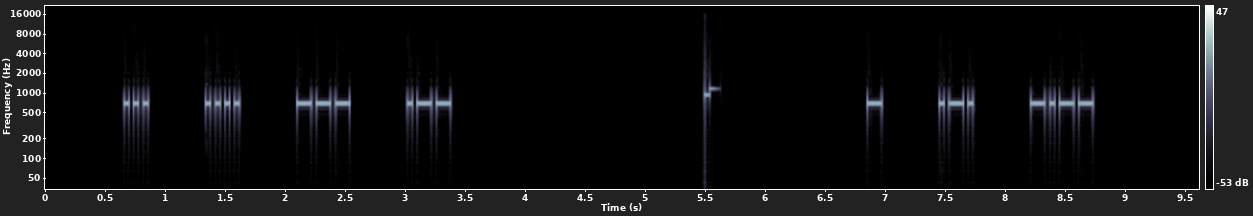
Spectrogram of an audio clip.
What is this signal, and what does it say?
Morse code, heard as a keyed tone, about 30 wpm, spaced as for 14 wpm, 700 Hz. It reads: SHOW TRY
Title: 4x Character Spacing - Top 200 Words - 30wpm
